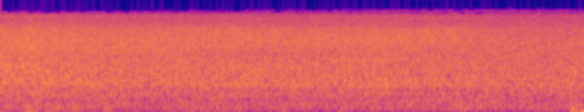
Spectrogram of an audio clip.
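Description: Floodwater of a swollen river rushing past in a steady, even roar, the river running high after rain and snowmelt. A brief low thump near the end.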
